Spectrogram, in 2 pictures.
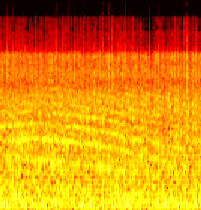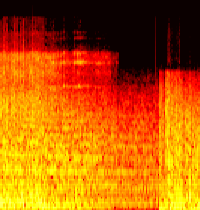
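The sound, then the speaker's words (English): Rapid gunfire in a video game, a loud, continuous rattling barrage of shots that thins out briefly before one more sharp burst at the end. “Shall I shoot him? Shoot him with your finest shooteries.”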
